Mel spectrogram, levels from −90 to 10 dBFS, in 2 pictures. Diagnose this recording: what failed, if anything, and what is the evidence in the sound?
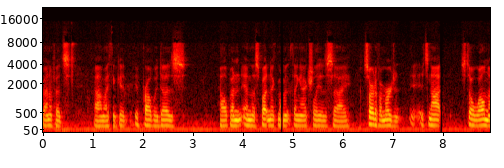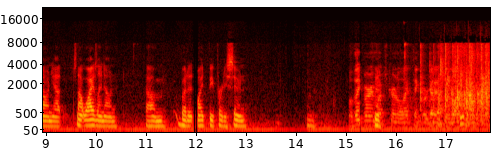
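Throughout the clip, a grainy distortion tracks the sound at roughly 40 dB below the signal. It gets grittier as the level drops, and the lowest-level detail sputters or falls away. The stage is likely sample-format conversion: a reduction to around 9 bits with plain rounding and no dither. Because the rounding error follows the waveform instead of forming an independent noise floor, it is heard as distortion on quiet passages rather than as steady hiss.

The second fault is damaged data in a compressed stream, at the codec or storage/network stage. There are five brief disruptions, each 70 to 93 ms long: 1.35–1.42 s, 4.72–4.81 s, 7.90–8.00 s, 11.95–12.05 s and 15.24–15.31 s. They recur every three to four seconds. At each one, corrupted bytes in the encoded stream make the decoder misread or reject the affected frames. 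It loses sync and hunts for the next valid frame header, so the sound breaks for a moment before decoding resumes.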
